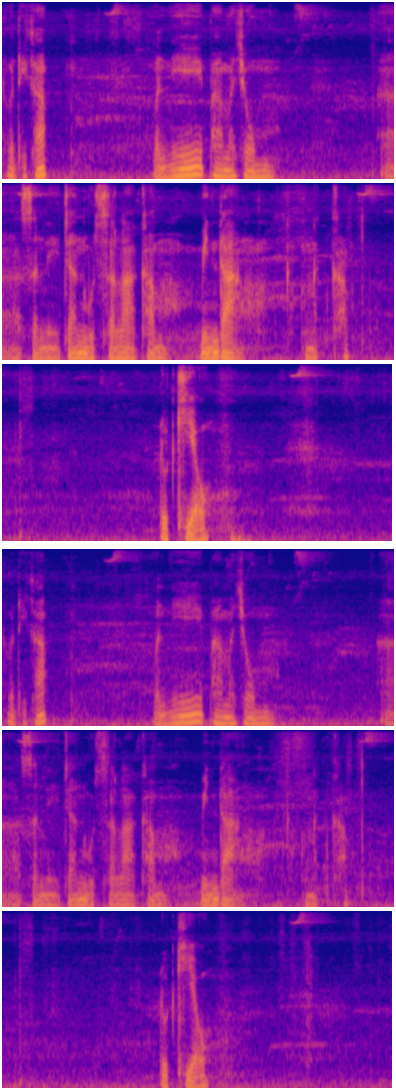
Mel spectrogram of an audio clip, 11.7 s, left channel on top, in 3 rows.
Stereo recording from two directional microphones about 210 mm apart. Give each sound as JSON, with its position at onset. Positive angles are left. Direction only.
{"t": 0.0, "sound": "speech", "side_deg": 20}
{"t": 1.5, "sound": "speech", "side_deg": 15}
{"t": 3.8, "sound": "speech", "side_deg": 10}
{"t": 4.4, "sound": "speech", "side_deg": 25}
{"t": 9.4, "sound": "speech", "side_deg": 10}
